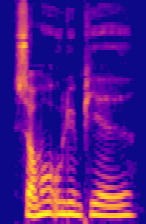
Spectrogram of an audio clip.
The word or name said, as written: sommerolympiade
